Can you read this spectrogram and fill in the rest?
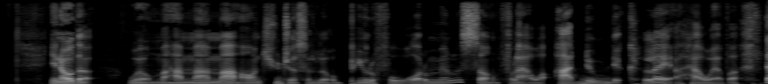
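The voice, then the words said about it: Exaggerated Southern drawl cartoon voice. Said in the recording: “I'm good with a Southern guy who believes in highly conservative values ... That's a little bit of Foghorn Leghorn, too”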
